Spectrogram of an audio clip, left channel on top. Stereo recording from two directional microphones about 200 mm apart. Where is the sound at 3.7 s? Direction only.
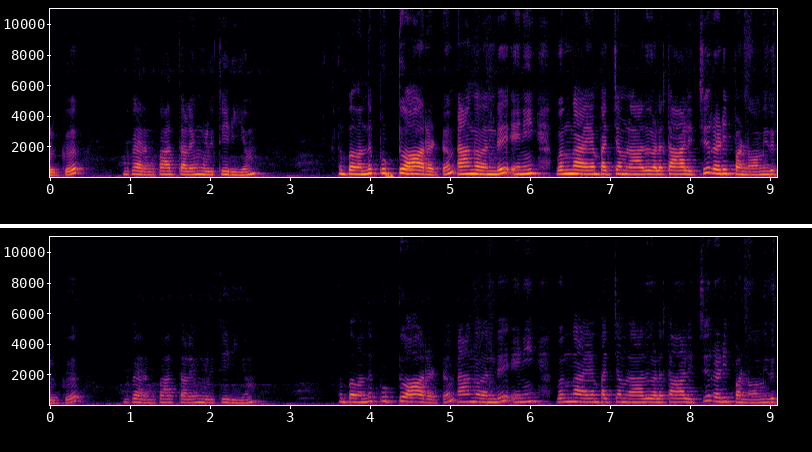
55° left (ahead or behind).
